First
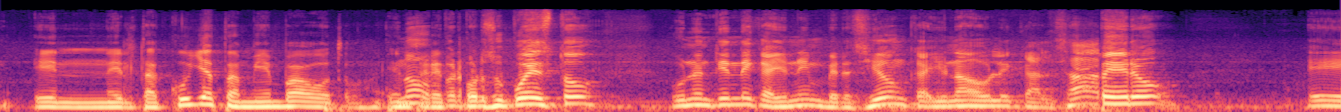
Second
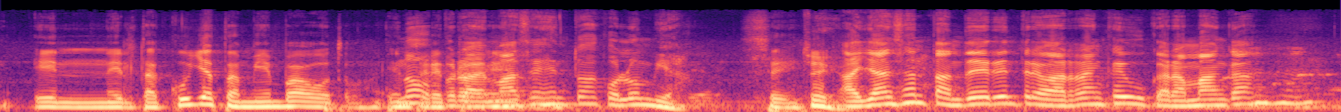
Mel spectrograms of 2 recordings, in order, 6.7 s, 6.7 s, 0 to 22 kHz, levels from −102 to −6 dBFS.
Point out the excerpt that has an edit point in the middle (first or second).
first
